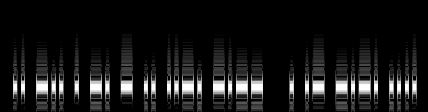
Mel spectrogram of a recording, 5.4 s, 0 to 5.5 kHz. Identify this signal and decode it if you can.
Morse code, heard as a keyed tone, about 25 wpm, 600 Hz. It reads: IDENTIFY EACH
